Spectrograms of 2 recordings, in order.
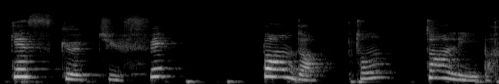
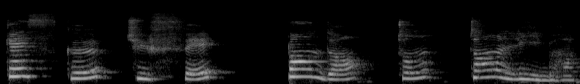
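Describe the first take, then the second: First: Said in the usual way. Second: Qu'est-ce que tu fais pendant ton temps libre asked very slowly, each word apart; slow model question. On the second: Shown as a demonstration. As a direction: ask the model question slowly so learners catch every word. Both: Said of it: "if I ask you".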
